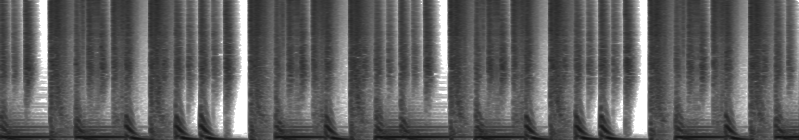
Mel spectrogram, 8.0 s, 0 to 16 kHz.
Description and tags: Aerobic Loop -12
A four bar four on the floor electronic drumloop at 120 BPM created with the Aerobic ensemble within Reaktor 5 from Native Instruments. Very danceable, very electro. Normalised and mastered using several plugins within Cubase SX.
